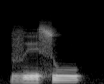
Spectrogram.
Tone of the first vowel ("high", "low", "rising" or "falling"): low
